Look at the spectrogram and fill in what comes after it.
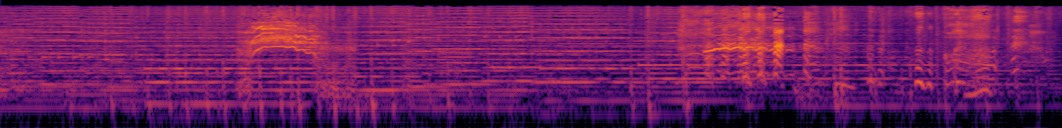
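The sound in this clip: A horse neighs twice, high quavering whinnies a few seconds apart, over steady background music.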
